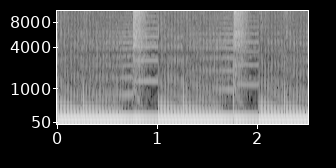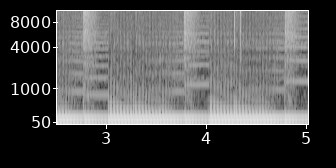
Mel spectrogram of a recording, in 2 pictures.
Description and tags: FLoWerS Viral Denial Loop 001
A few very awkward loops made with a VST called Thingumajig. Not sure if it's on kvr or not, I got it from a different site, I forgot what though, if you find it please link to it!
noise, loop, weird, strange, arrythmic, awkward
